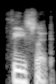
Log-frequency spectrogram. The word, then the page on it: teaset: American English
